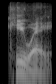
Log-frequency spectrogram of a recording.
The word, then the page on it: keyway: American English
